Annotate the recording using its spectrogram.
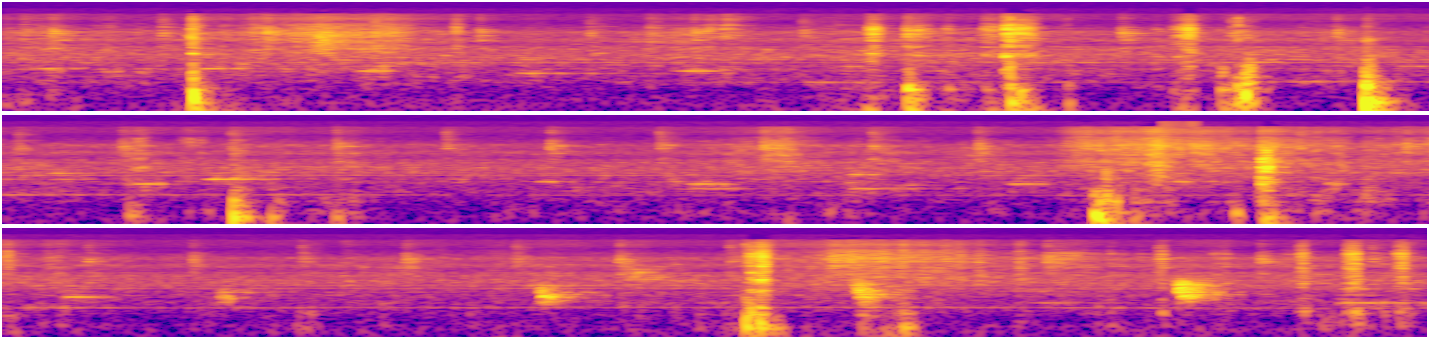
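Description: Small taps and knocks sound against a board now and then.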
